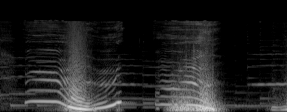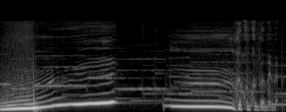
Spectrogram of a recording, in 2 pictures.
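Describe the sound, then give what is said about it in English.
Whale calls: four long, loud moaning cries heard alone, each sweeping in pitch, the first dipping then rising, others falling or climbing, the last holding steady before wavering. “Oh, I remember! Whales! That's right. The whales are the biggest animals that ever lived.”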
